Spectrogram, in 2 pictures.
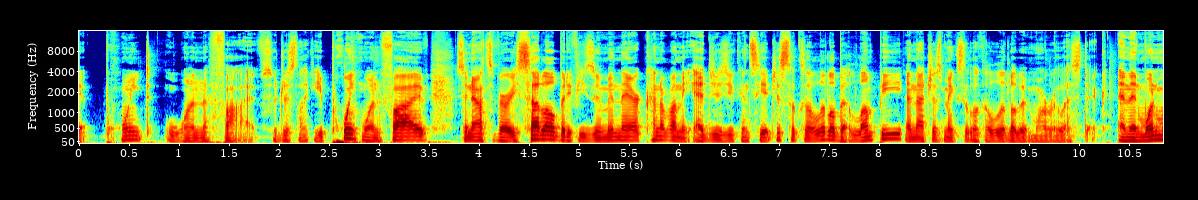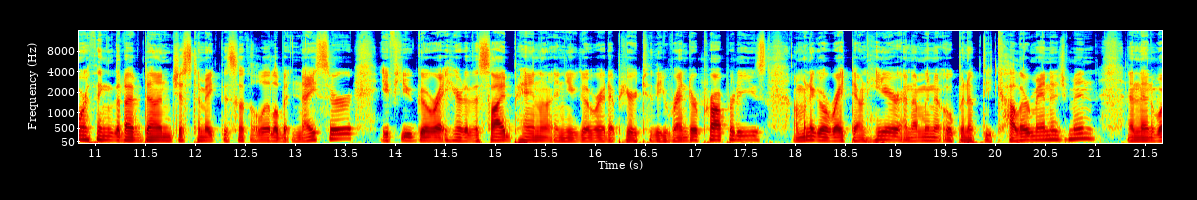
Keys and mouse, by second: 3.6 a, 4.0 shift+click, 7.7 shift+click, 9.6 shift+click, 13.6 click, 16.0 click, 19.9 click, 20.8 click.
